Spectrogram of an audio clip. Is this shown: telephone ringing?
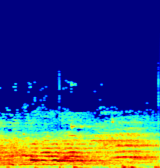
no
